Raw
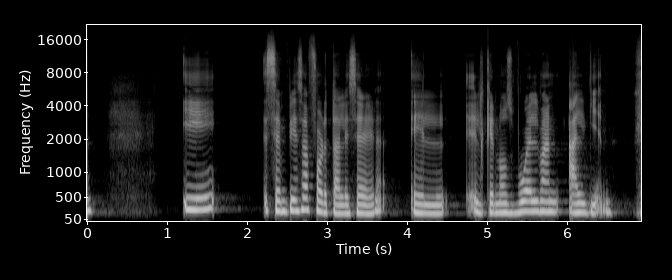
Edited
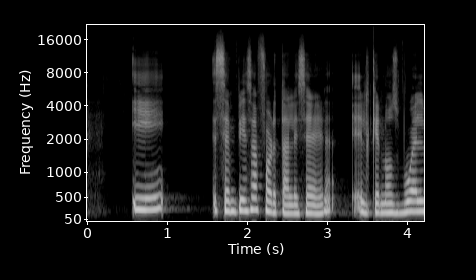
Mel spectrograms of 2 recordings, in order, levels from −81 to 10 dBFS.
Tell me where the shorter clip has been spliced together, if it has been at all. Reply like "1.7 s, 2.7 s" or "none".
3.3 s

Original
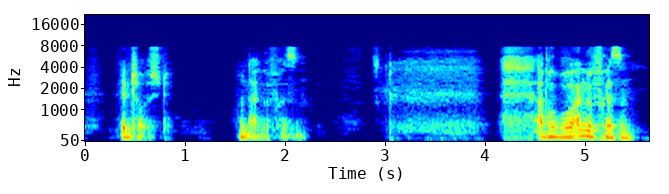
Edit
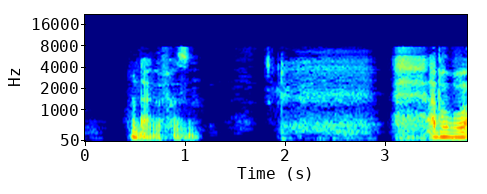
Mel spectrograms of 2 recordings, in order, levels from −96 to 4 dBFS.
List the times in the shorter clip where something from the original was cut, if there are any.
none

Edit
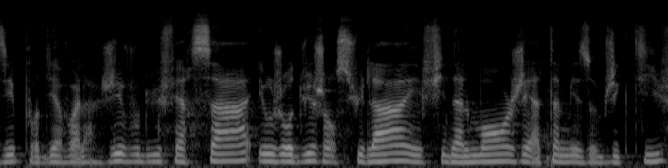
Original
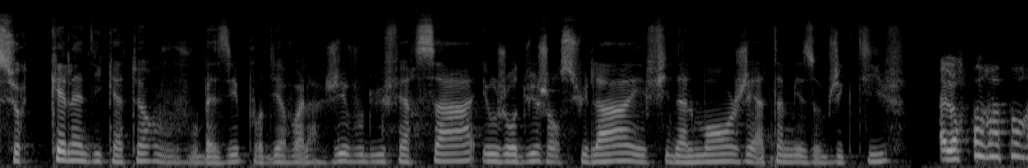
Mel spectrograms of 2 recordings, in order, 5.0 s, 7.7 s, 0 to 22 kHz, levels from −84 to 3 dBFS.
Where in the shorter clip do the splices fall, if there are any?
none

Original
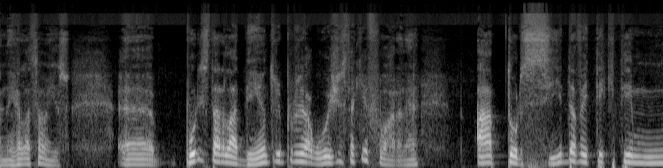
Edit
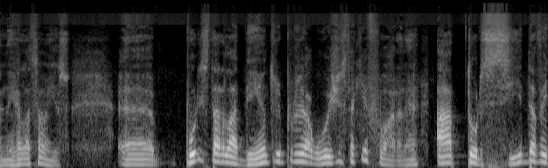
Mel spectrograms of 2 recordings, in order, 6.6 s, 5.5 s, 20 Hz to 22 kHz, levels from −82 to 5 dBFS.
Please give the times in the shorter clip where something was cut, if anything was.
4.3 s

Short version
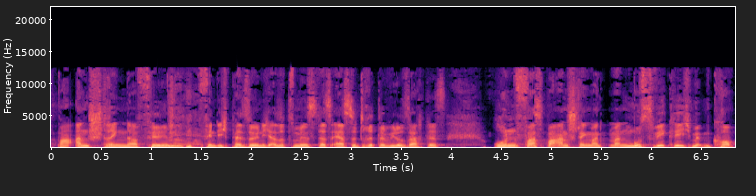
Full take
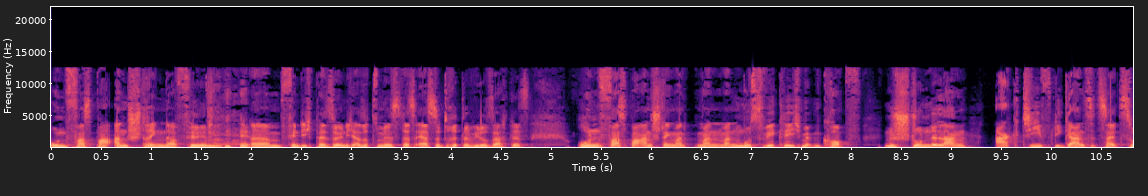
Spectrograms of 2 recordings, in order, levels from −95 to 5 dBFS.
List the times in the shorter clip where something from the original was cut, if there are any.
1.5 s, 5.6 s

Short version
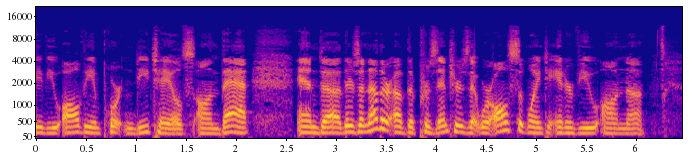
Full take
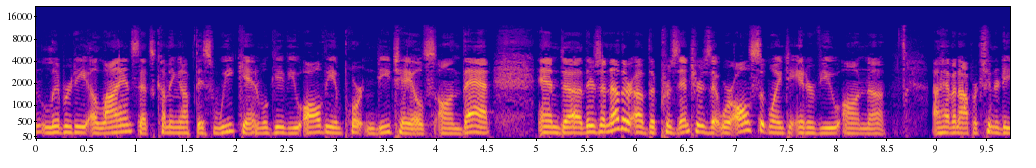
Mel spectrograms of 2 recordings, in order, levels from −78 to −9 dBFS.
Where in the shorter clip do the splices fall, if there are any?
none

